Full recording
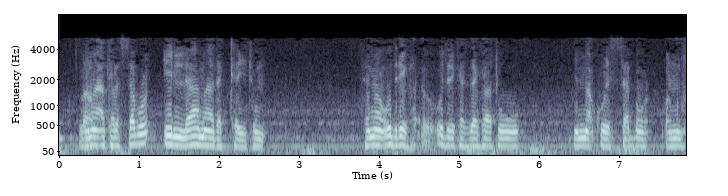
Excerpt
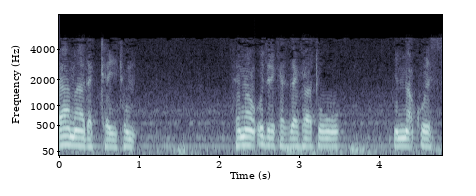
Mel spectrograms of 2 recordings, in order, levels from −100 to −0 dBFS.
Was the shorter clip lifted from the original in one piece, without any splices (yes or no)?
no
